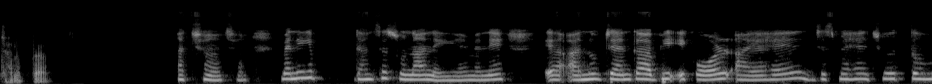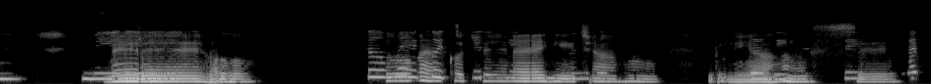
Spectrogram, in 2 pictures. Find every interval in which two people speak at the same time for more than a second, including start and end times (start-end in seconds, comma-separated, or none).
13.2-15.4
